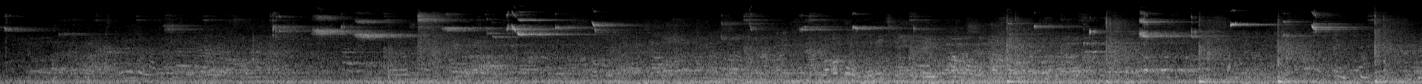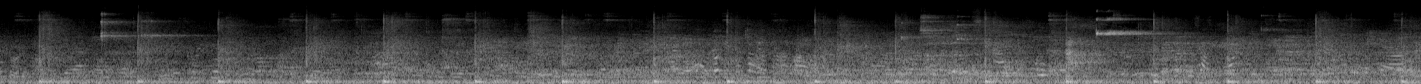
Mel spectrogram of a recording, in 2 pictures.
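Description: A basketball bouncing again and again on a hardwood gym floor, with short high squeaks of sneakers, mostly in the first half, and indistinct players' voices echoing around a large sports hall.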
